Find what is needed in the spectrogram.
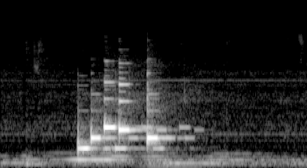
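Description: A short electronic melody: a quick run of about five bright notes starting about a second in and ringing out within two seconds, like a phone ringtone or alert jingle.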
